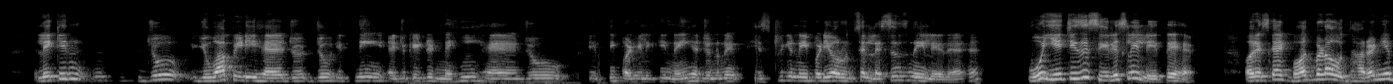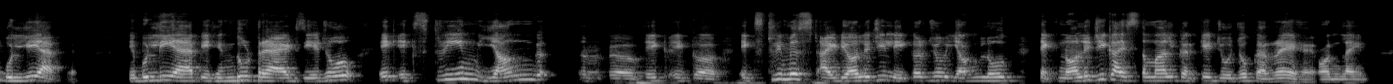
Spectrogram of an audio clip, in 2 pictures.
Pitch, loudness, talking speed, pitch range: 170 Hz, -25 LUFS, 155 wpm, 150-200 Hz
